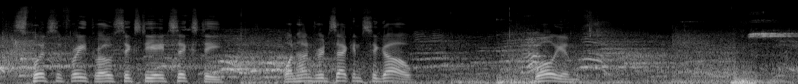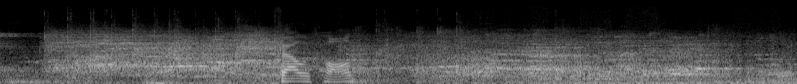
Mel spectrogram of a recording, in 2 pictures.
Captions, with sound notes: Splits the free throws, 68-60. 100 seconds to go, Williams. (whistle blows) (crowd applauding) Foul is called. (crowd chattering)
